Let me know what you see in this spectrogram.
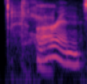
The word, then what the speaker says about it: Caryn: Karen. – C-A-R-Y-N, it's spelled.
